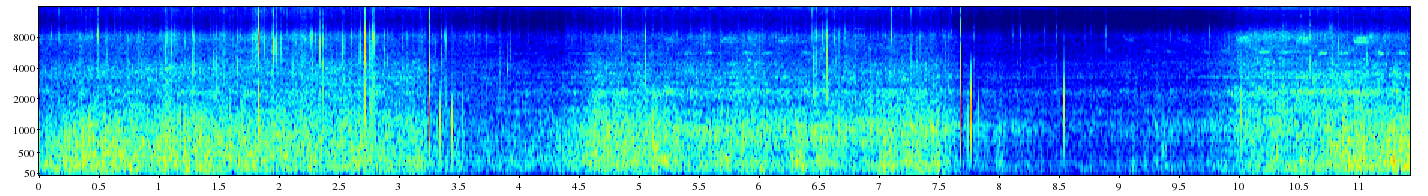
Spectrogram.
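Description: Wind buffeting the microphone and tyre rumble from an electric mountain bike ridden fast on a paved road. The noise swells and fades in three waves, with scattered sharp clicks and rattles.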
